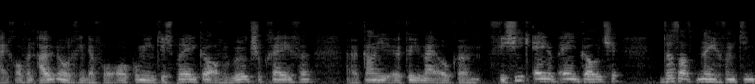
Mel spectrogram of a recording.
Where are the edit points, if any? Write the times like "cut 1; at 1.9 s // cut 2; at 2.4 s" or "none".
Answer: none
